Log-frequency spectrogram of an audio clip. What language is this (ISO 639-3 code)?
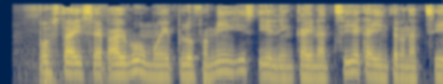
epo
